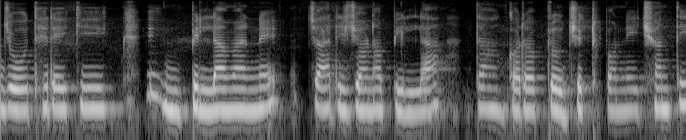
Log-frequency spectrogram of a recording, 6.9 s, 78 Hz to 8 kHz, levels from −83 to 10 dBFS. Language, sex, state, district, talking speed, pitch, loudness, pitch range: Odia, female, Odisha, Khordha, 70 wpm, 215 Hz, -17 LUFS, 205-225 Hz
